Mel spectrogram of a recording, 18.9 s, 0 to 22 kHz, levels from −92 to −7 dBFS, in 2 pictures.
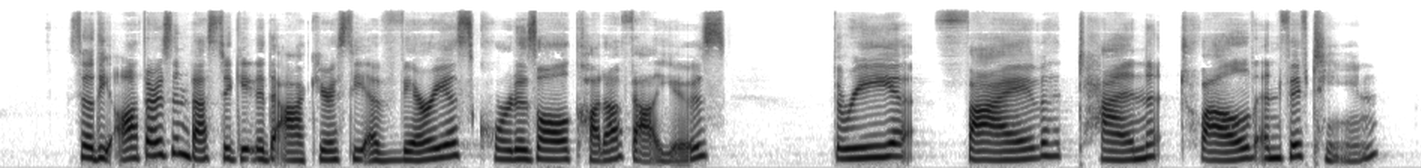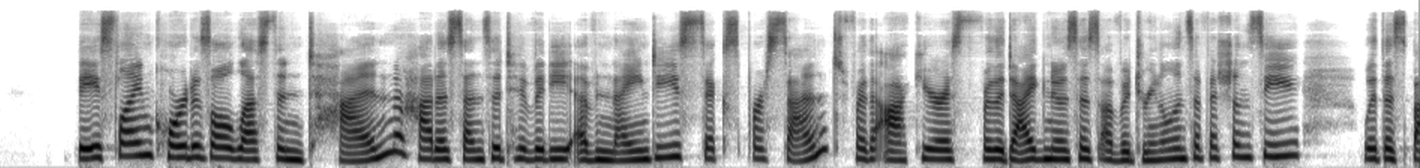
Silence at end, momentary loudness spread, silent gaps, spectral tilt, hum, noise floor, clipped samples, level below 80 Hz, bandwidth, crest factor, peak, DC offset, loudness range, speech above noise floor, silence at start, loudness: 0 s; 8 LU; none; -4 dB/octave; none; -78 dBFS; under 0.1%; -64 dBFS; 17 kHz; 14 dB; -2 dBFS; under 0.1%; 2 LU; 62 dB; 0.5 s; -16 LUFS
